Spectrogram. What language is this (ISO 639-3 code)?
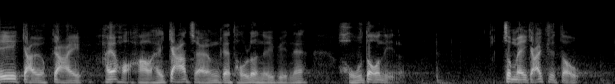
yue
